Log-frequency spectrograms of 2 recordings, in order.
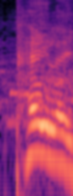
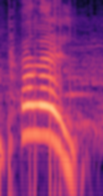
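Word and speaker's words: Pelé: that these Americans need to understand how to pronounce Pelle all of them including M Cole obviously called the Pelle kick P kick I mean the guy's name is Pelle he's one of the best footballers of all time pronounce it correctly you would freak out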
